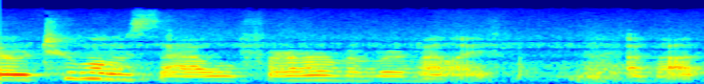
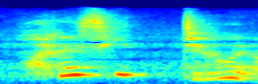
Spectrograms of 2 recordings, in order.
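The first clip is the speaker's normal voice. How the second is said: high, louder incredulous question; blurted out loud; 7 semitones higher, 7 dB louder than usual. Retold or imitated. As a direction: blurt it out in reenacted disbelief. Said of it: "Like, out loud".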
